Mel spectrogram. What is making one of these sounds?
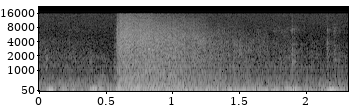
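A plasma blast bursts with a crackling hiss.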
